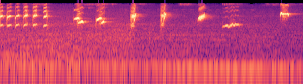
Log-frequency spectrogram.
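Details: A sunbird (kolibri ninja), recorded as a lure for other birds, opens with a quick high stutter, then gives separate thin whistles, some falling and one lower slurred note, over a faint low drone.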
